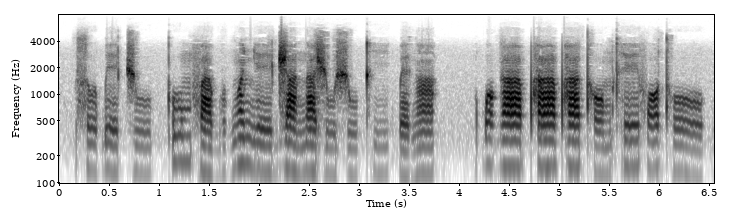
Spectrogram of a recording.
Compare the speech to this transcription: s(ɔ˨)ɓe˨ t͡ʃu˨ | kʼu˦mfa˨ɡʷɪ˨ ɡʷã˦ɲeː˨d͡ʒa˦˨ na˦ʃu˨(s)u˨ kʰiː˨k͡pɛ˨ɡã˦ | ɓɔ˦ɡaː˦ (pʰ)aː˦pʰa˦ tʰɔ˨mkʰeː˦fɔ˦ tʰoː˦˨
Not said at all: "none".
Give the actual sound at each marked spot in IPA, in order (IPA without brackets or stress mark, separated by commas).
ʊ˨, ʃ, pʰ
